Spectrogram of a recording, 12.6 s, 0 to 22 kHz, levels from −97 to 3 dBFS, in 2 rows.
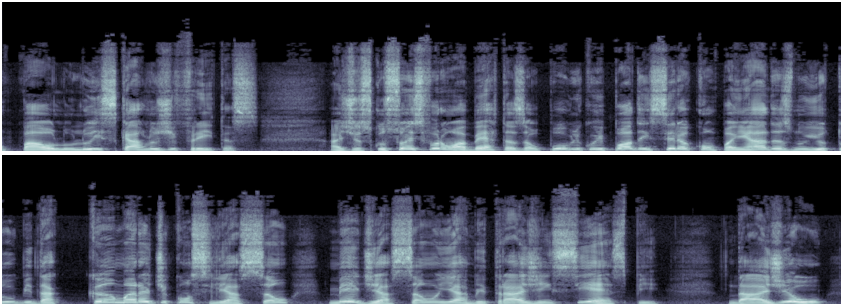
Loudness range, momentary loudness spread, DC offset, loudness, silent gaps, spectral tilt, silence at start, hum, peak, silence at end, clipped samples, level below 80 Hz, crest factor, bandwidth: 1 LU; 8 LU; under 0.1%; -15 LUFS; none; -3.5 dB/octave; 0 s; none; 0 dBFS; 0.15 s; under 0.1%; -56 dBFS; 14 dB; 17.5 kHz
